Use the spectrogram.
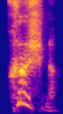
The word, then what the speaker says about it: Krishna: just you don't use the word key krishna krishna krishna so that is a proper pronunciation all right so when you pr pronounce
